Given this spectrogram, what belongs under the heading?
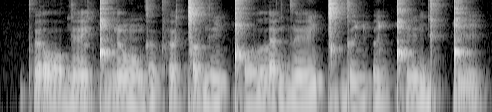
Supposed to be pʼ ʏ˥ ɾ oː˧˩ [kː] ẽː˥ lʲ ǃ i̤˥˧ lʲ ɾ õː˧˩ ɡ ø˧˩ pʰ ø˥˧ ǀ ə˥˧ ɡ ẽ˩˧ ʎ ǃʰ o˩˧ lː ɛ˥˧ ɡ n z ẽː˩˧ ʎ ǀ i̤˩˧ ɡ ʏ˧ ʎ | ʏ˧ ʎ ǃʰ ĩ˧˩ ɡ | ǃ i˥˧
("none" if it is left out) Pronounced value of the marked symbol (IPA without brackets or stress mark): ɡ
